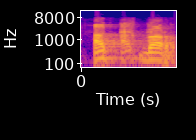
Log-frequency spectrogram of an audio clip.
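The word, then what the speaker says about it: أكبر: ഒരു വിശേഷണമാണ് ഹംസ് അതായത് ഈ അക്ഷരം ഉച്ചരിക്കുമ്പോൾ ശ്വാസം കാറ്റ് പുറത്തേക്ക് പോകണം അപ്പൊ ആ രൂപത്തിൽ അല്ലാതെ കാഫ് പറഞ്ഞാൽ അത് ശരിയാകില്ല അക്ബൽത്തു എന്ന് വായിക്കാൻ പറ്റില്ല അള്ളാഹു അക്ബർ അല്ല അക്ബർ അക് ആ ഒരു കാഫിന്റെ ഉച്ചാരണത്തിൽ ചെറിയ ഒരല്പം ശ്വാസം പുറത്തേക്ക് പോകണം ആ രൂപത്തിൽ പറഞ്ഞാലേ കാഫ് ആവുകയുള്ളൂ അക്ബർ അള്ളാഹു അക്ബർ അങ്ങനെ ചെറിയ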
